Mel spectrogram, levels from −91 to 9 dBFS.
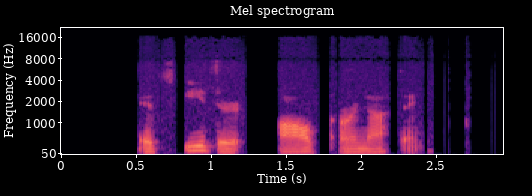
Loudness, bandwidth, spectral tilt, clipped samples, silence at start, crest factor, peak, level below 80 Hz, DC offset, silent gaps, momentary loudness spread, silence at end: -23 LUFS; 17 kHz; -7.5 dB/octave; under 0.1%; 0.5 s; 18 dB; -6 dBFS; -54 dBFS; under 0.1%; 1.29-1.44 s, 1.74-1.79 s; 9 LU; 0.55 s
